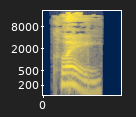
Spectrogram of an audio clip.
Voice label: "clay", voice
